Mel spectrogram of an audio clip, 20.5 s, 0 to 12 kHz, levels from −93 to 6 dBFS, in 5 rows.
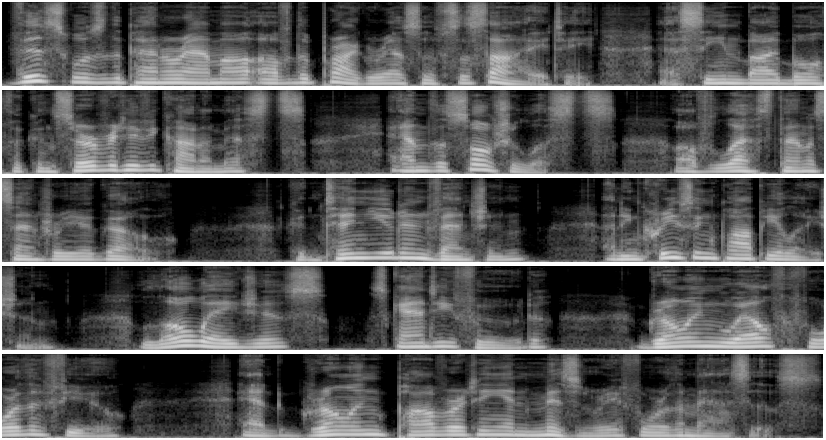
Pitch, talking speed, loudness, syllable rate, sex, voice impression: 135 Hz, 135 wpm, -19 LUFS, 4.9 syllables/s, male, very masculine, very adult-like, old, very thick, tensed, powerful, slightly dark, hard, muffled, fluent, raspy, cool, intellectual, sincere, slightly calm, very mature, very friendly, reassuring, very unique, slightly elegant, very wild, sweet, lively, slightly kind, intense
